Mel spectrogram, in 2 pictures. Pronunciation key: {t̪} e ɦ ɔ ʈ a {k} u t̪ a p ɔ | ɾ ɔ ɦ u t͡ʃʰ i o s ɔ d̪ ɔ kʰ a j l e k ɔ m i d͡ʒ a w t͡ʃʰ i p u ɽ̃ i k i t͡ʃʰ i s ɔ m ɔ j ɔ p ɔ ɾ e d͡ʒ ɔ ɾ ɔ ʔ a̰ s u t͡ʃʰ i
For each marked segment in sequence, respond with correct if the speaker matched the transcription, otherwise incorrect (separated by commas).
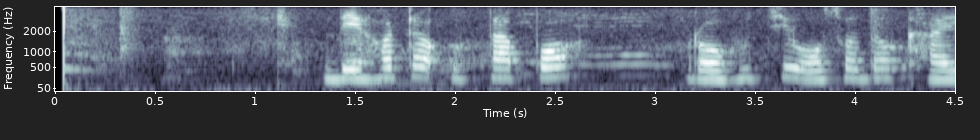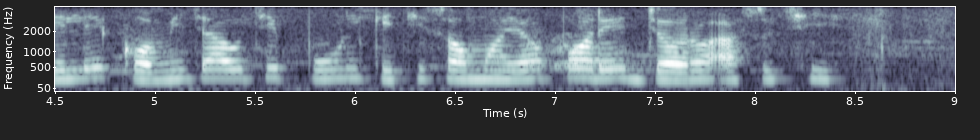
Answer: incorrect, incorrect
